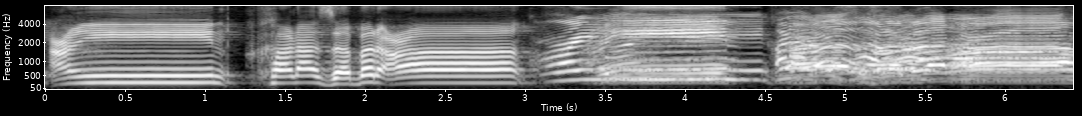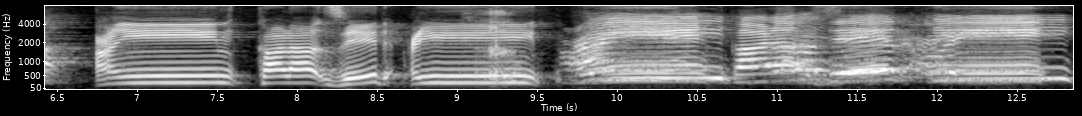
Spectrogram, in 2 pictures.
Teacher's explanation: کھڑی حرکات کو بھی ہم ایک الف کے برابر کھینچ کر پڑھیں گے. یعنی جس طرح ہم نے حروف مدہ کو ایک الف کے برابر کھینچا تھا اسی طرح کھڑی حرکات کو بھی ایک الف کے برابر کھینچ کر پڑھیں گے.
